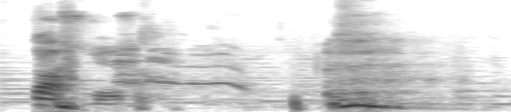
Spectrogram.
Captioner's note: chuckling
